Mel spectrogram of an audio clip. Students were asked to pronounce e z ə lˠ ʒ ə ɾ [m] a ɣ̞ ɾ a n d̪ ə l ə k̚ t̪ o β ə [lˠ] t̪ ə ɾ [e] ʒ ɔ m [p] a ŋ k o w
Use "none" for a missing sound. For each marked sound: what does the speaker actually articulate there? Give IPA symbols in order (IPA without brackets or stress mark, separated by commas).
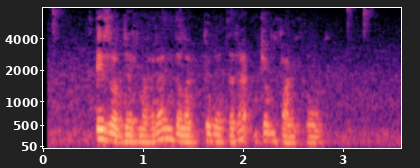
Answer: m, none, a, p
